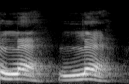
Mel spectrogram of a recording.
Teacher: उच्चारण में हवा जीभ के पार्श्व से निकलती है। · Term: पार्श्विक व्यंजन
